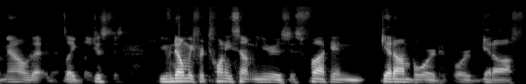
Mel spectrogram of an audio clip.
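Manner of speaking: plain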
